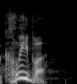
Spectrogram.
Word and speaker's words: Kleber: Maxi Kleber is somehow Kleba.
